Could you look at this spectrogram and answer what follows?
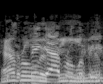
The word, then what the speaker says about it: Avril Lavigne: Ask me who, April Lavigne is. I don't, okay? – Priorities straight. Avril Lavigne. At least pronounce the name right.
